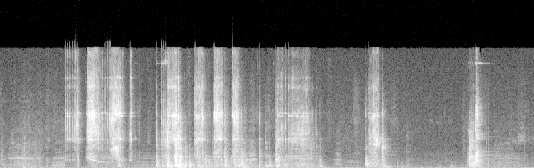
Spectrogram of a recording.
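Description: Socket ratchet clicking in several short runs of strokes, then twice more on its own, as a spark plug is run into a Briggs & Stratton flathead engine.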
